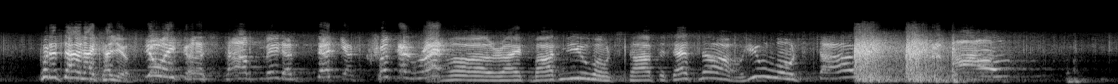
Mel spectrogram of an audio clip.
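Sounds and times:
speech: 0:00.5 - 0:09.8
gunshot in a standoff on an island: 0:08.5 - 0:09.9.

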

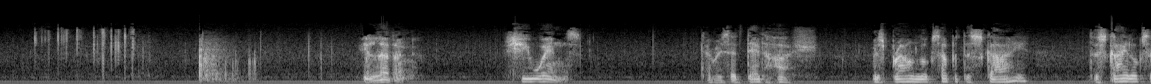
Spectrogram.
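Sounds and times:
low steady hum: 0:00.0 - 0:11.5
dice rattling: 0:00.3 - 0:01.4
speech: 0:03.7 - 0:04.2, 0:05.2 - 0:05.9, 0:07.1 - 0:11.5.

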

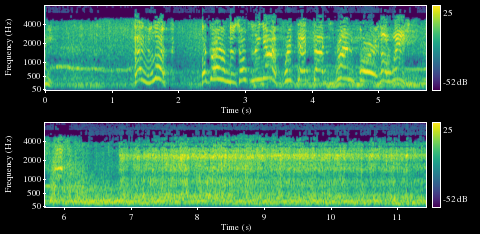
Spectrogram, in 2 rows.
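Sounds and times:
speech: 0:01.7 - 0:06.3
explosions: 0:05.4 - 0:11.4.

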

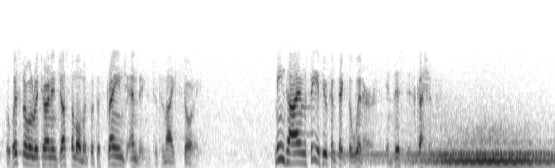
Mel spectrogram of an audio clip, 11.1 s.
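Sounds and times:
speech: 0:00.1 - 0:04.1, 0:05.5 - 0:08.8
old car's engine running smoothly: 0:06.5 - 0:11.1.

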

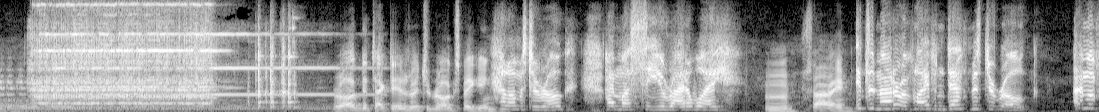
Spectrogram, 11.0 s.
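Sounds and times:
telephone ringing: 0:00.0 - 0:04.3
speech: 0:03.3 - 0:10.9.

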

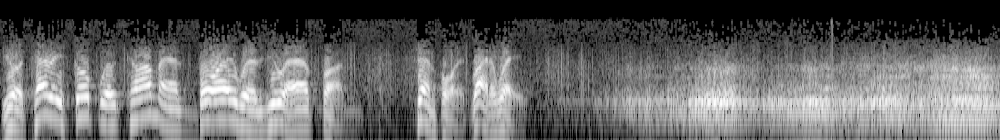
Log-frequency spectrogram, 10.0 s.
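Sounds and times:
speech: 0:00.0 - 0:03.6, 0:04.2 - 0:05.4
airplane engine flying overhead: 0:05.2 - 0:10.0.

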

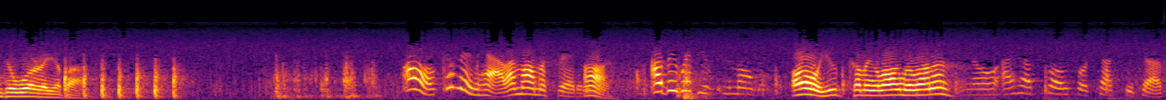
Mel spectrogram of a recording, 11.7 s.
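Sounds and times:
speech: 0:00.0 - 0:01.0, 0:04.2 - 0:11.6
knocking on a door: 0:00.6 - 0:02.0, 0:02.7 - 0:03.9.

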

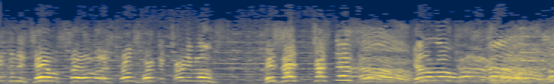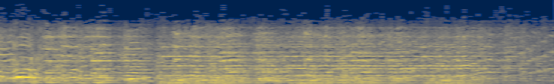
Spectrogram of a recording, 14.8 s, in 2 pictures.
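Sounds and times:
speech: 0:00.3 - 0:08.2
angry crowd murmuring: 0:04.6 - 0:14.7.

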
